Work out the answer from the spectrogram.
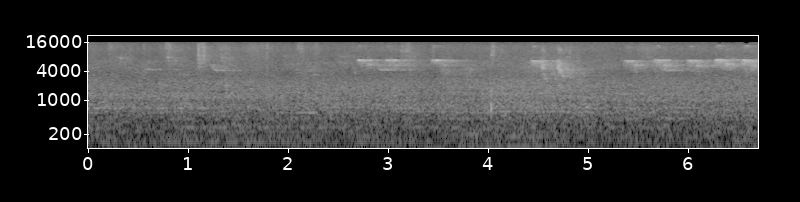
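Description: Steady outdoor background noise with short, high bird chirps repeating through the second half, and a single small click about four seconds in.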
